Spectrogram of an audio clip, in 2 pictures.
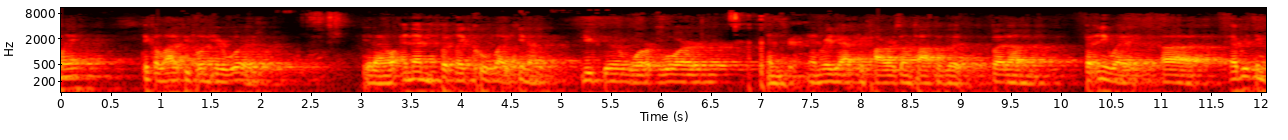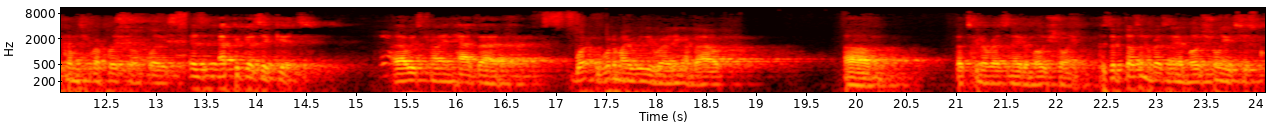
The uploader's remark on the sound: a panel recording from this year's Baltimore Comic Con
